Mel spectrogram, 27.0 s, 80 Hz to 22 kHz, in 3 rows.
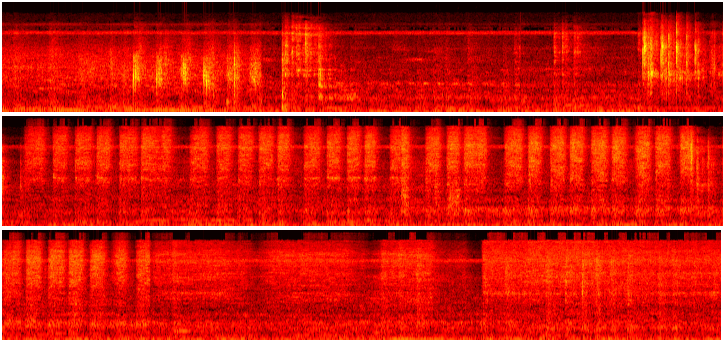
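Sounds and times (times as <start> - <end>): rhythmic hand rubbing strokes: 9.3 - 27.0.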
